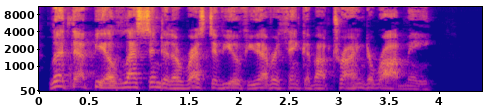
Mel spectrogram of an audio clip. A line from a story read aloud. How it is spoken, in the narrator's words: The man then shouted to the crowd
